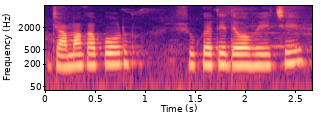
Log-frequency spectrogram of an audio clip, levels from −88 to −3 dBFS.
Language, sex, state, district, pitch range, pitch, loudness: Bengali, female, West Bengal, Cooch Behar, 190-205 Hz, 195 Hz, -14 LUFS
